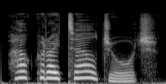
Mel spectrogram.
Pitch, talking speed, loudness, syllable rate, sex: 240 Hz, 180 wpm, -17 LUFS, 4.4 syllables/s, female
